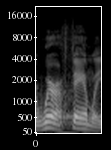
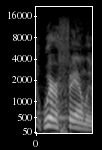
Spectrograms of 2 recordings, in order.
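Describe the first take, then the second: First: Said in the usual way. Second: Emphatic motto. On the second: Shown as a demonstration. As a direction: punch "We're a family" out louder. Repeated family motto, louder take.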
